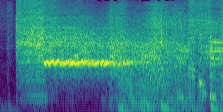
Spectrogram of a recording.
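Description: Radio show intro jingle: a sudden rush of noise, a held high whistle-like tone, then a beat of falling bass hits starting a little after a second in.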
